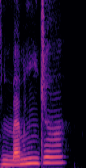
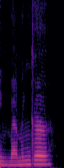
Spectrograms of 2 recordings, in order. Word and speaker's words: Memminger: I always thought that it was Memminger, but it's apparently Memminger. – Apparently. Yeah, I think every time that I saw the name and I read it to myself, I pronounced it differently each time. Sometimes I would say it with the soft G. Other times I would say it with the hard G.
